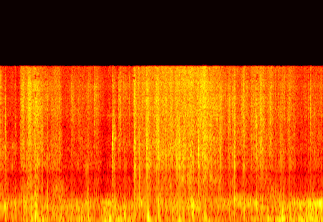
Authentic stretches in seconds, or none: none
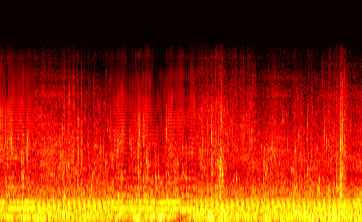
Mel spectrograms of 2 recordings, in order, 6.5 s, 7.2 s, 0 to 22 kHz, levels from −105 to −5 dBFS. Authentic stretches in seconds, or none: 0.7-2.2; 3.9-7.2

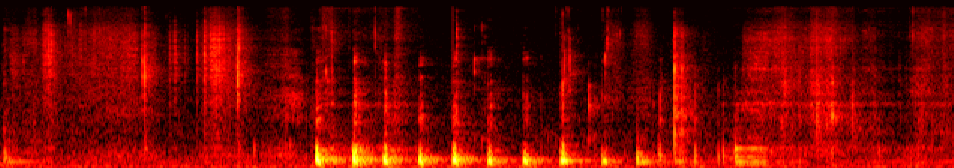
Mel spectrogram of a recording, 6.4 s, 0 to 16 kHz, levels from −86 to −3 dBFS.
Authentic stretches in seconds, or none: 0.0-2.2; 2.8-4.8

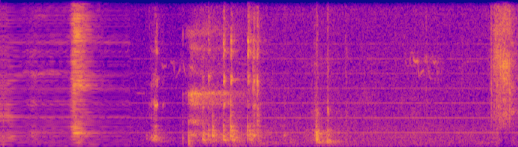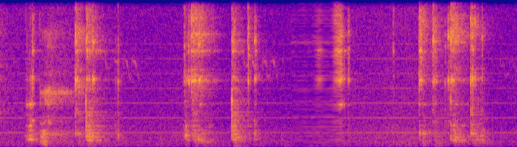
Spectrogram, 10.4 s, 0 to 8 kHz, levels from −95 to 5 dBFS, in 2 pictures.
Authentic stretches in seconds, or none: 1.3-8.1; 8.6-10.4

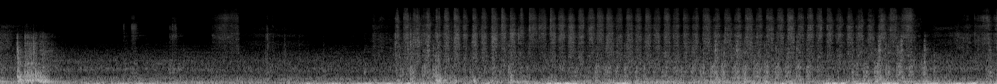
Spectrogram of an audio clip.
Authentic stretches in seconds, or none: 0.0-1.6; 2.4-3.3; 3.8-4.8; 7.0-10.0

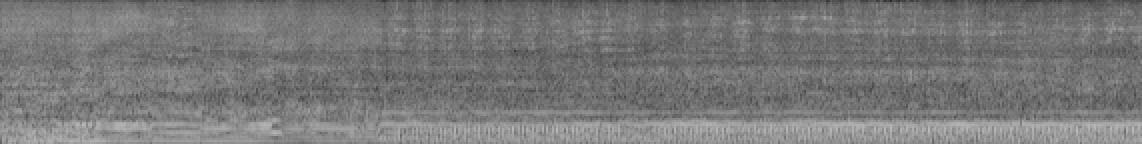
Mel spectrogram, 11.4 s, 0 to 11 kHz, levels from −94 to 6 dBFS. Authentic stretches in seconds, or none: 1.5-2.0; 3.8-11.4

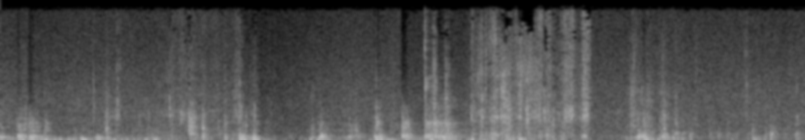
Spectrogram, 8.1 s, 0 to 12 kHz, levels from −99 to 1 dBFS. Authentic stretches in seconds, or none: 0.0-8.1

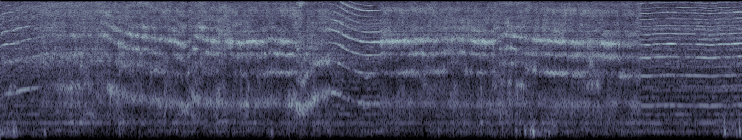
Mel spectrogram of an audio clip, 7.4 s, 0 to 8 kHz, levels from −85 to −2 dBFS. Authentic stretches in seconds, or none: 0.0-0.4; 3.3-3.8; 6.4-7.4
